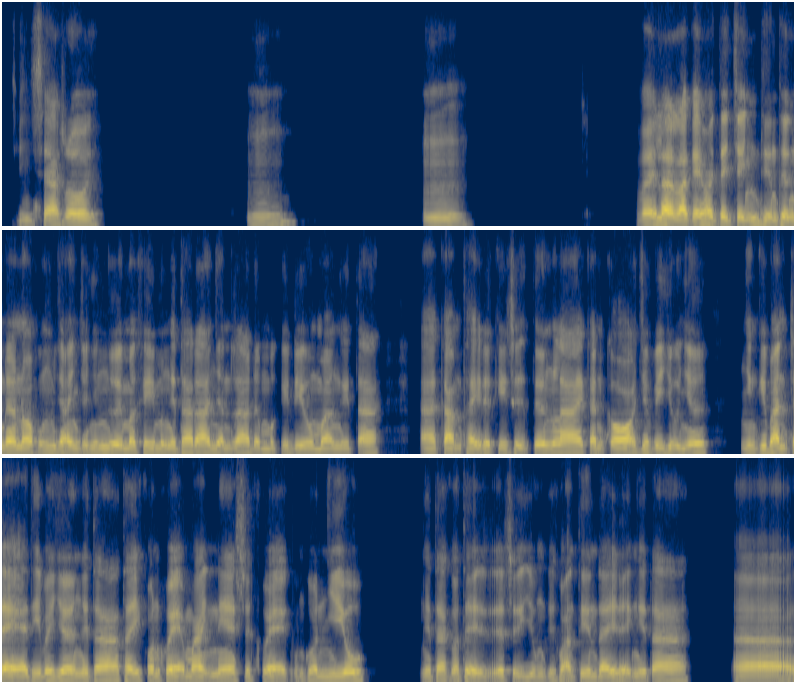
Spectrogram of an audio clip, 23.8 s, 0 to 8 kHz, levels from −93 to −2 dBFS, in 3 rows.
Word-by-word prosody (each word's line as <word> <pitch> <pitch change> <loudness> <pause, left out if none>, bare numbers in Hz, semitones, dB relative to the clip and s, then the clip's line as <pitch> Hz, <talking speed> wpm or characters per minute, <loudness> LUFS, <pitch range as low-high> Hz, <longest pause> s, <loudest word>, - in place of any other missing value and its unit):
Chính 115 -1 -12
xác 125 +1 +1
rồi. 120 -2 +1 1.5
Ừm. 150 +8 -12 1.3
Ừm. 115 -2 -6 1.7
Với - - +2
lại - - +8
là 130 0 +6
kế 130 - +2
hoạch 145 - +3
tài 130 - +3
chính, 130 +9 -2
thường 135 -4 -2
thường 125 0 0
là 125 -1 +5
nó 120 +1 +3
cũng 155 +6 -6
dành 120 -4 +2
cho - - -5
những 160 +1 -3
người 135 -4 +2
mà 120 0 +1
khi 150 +6 -4
mà 145 -3 -3
người 120 - -1
ta 145 +4 +1
đã 135 -1 +3
nhận 140 -6 -2
ra 140 +4 +1
được 135 - -3
một 115 0 -7
cái - - -7
điều 120 -3 -2
mà 115 -1 0
người 115 0 -5
ta, 135 +4 -2 0.4
à, 115 -1 -2
cảm 110 -2 +1
thấy 110 0 -1
được - - 0
cái 140 - -5
sự - - -4
tương 135 +1 +1
lai 140 0 +3
cần 110 -6 -2
có. 115 0 +5
Chứ 160 - -2
ví 135 0 -4
dụ 160 - -4
như 135 +5 +1 0.3
những 125 +1 -7
cái 175 - -1
bạn 120 -9 +3
trẻ 105 +1 +5
thì 135 -1 -4
bây 150 +2 0
giờ 140 -3 +3
người 130 0 -2
ta 150 +2 +2
thấy 140 -2 0
còn 135 -3 -1
khỏe 120 - +3
mạnh 120 -2 0
nè, 130 +2 +2
sức 160 +4 -9
khỏe 100 -10 +1
cũng - - -14
còn 125 - -2
nhiều, 130 +3 +1 0.6
người 125 - -6
ta 140 +2 -1
có - - -4
thể, 100 - 0
ờ, 120 - +1
sử 120 - -8
dụng 105 0 -7
cái - - -9
khoản - - -2
tiền 115 -1 -3
đấy 110 -1 +2
để - - -1
người 110 0 -3
ta, 135 +3 -1 0.4
à, 110 0 +2
130 Hz, 210 wpm, -24 LUFS, 115-140 Hz, 1.7 s, lại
